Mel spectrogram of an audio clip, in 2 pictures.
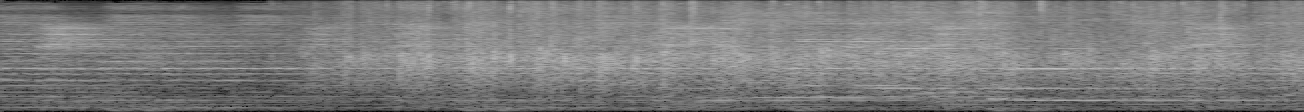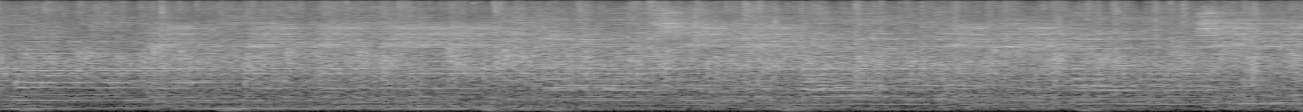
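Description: Runway show music playing, with audience applause joining about two seconds in and continuing under the music.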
